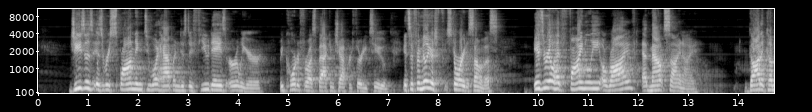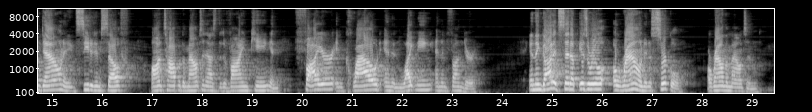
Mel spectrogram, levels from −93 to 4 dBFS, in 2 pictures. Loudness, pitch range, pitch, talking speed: -14 LUFS, 145-195 Hz, 165 Hz, 150 wpm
